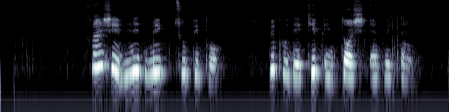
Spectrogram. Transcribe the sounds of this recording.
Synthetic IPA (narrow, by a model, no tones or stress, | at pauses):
fɹɛ̃nʃipnidmek̚tʰupipo | pipʰudekʰipĩntɔt͡ʃɛvɹitãɪ̃m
